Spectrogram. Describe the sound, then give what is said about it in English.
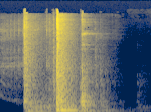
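A door closing makes a short run of three dull, fairly quiet thumps in quick succession, which fade into silence. “She took him firmly by the arm and closed the door behind him.”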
